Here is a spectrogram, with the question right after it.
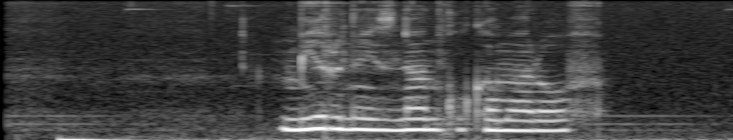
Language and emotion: Russian, neutral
